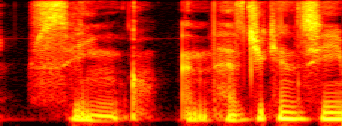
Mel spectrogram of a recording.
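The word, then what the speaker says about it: cinco: Uh, what is the pronunciation of five in Spanish? Sinko. Five. Sinko.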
